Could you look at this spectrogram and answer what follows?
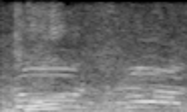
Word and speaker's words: Co: Il préfère qu'on l'appelle le roi parce que son prénom c'est co. Première syllabe de cunning en néerlandais qui veut dire le roi.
